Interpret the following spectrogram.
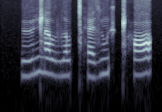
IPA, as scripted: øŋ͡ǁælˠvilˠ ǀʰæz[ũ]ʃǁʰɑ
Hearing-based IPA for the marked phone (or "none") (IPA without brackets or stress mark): ũ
